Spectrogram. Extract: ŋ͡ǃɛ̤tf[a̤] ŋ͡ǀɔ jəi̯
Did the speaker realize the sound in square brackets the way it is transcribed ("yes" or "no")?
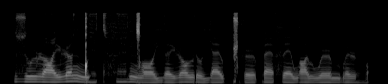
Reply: no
